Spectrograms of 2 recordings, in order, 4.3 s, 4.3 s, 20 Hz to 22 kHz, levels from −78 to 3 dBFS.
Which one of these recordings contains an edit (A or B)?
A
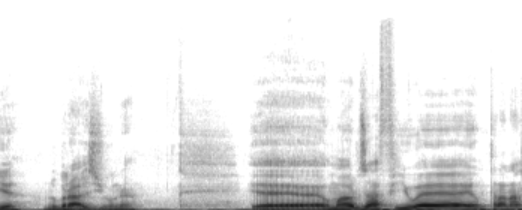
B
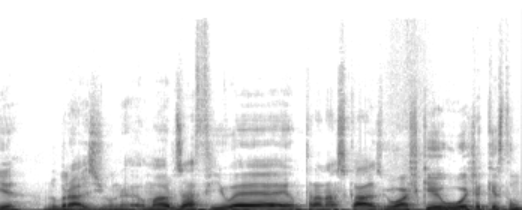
B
